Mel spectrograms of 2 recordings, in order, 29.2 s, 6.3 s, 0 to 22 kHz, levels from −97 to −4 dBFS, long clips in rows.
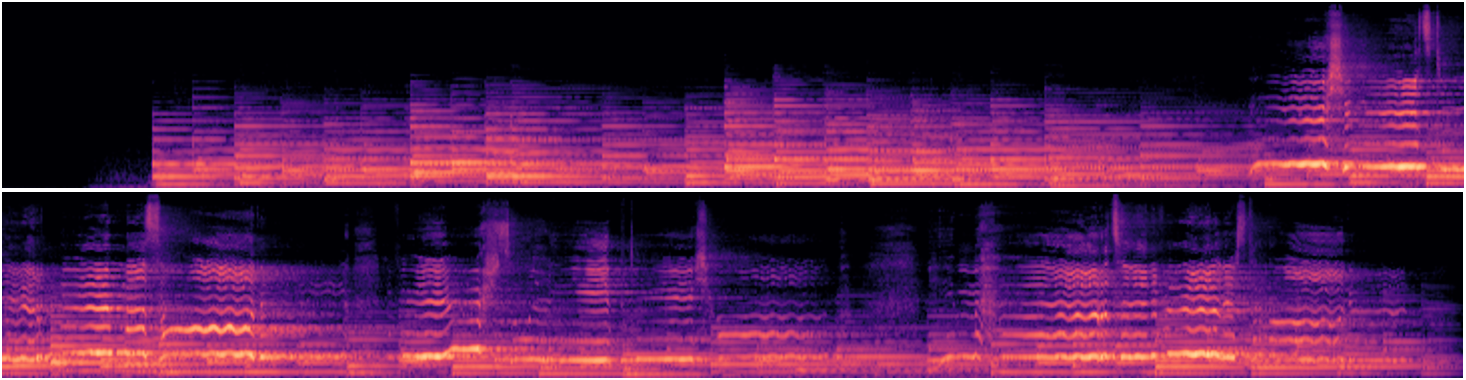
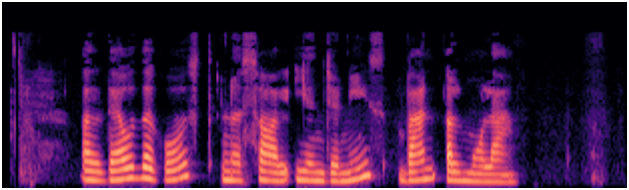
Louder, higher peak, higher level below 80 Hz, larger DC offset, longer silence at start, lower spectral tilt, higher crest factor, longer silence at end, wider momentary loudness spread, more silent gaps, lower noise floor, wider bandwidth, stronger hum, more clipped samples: about the same, -27 LUFS vs -26 LUFS; second, -10 dBFS vs -6 dBFS; first, -62 dBFS vs -76 dBFS; neither; first, 1.5 s vs 0.8 s; about the same, -6 dB/octave vs -7 dB/octave; about the same, 18 dB vs 20 dB; second, 0.25 s vs 1.1 s; first, 19 LU vs 7 LU; neither; first, under -90 dBFS vs -68 dBFS; first, 17 kHz vs 11 kHz; neither; neither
